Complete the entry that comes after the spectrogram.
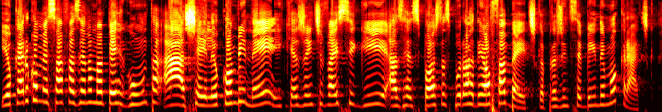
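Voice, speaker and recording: Higher-voiced woman giving an emphatic little talk then running the panel. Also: a little fast, few pauses. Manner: emphatic, lively. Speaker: moderator and speaker.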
